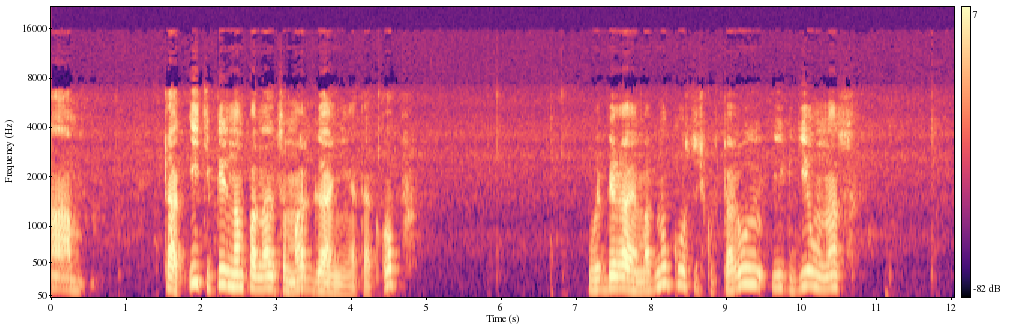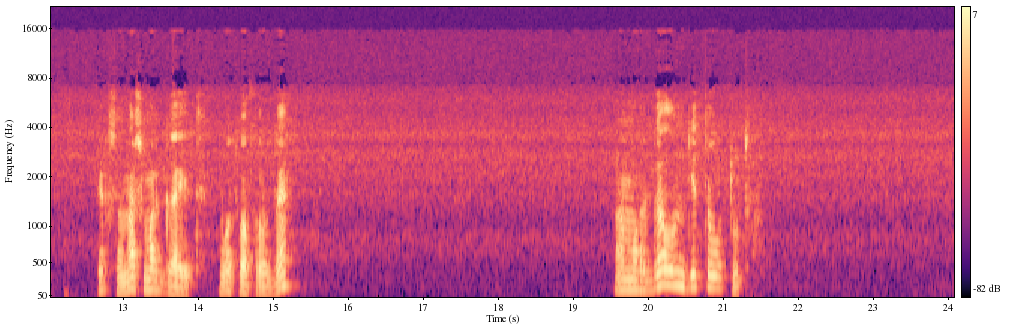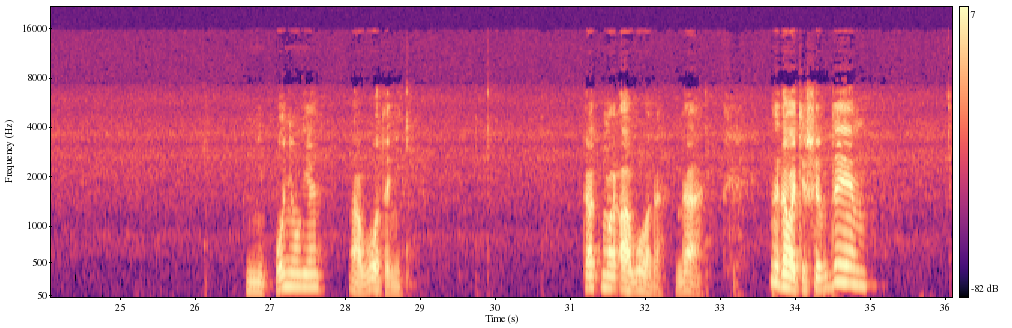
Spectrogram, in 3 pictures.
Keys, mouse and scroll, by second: 4.2 shift+click, 5.9 click, 6.7 click, 8.3 shift+click, 11.3-11.9 middle drag, 14.7 click, 15.3-26.3 drag, 28.7 middle click, 29.9 click, 30.8 click, 32.4-32.9 drag, 34.4 shift+d.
